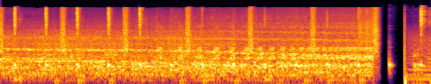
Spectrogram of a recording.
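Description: Beatless stretch of a minimal techno mix: a dense, rumbling noise texture with scattered irregular clicks and a faint steady tone. It cuts to silence just before the end.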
